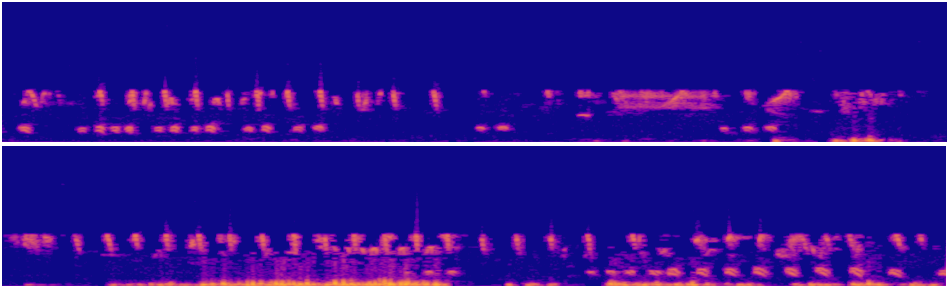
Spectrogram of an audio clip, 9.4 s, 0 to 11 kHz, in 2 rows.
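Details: Wood duck ducklings in their nest box on 2023 jump day: bursts of quick, high peeps separated by short pauses, with a stretch of loud low rustling and scrabbling midway.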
